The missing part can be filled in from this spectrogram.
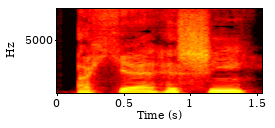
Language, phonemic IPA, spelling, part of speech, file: Navajo, /ʔɑ̀héːhɪ́ʃĩ́ːh/, Ahééhíshį́į́h, proper noun, Nv-Ahééhíshį́į́h.ogg
- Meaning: 1. California (a state of the United States) 2. Phoenix (the capital and largest city of Arizona, United States)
